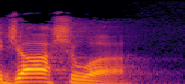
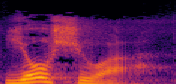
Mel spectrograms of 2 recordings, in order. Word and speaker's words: Joshua: So we say Joshua, but the name was Yoshua.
